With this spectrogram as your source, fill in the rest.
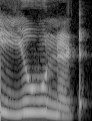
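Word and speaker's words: unit: ठीक है, तो यूनिट देखिए, यूनिट जब हम यूनिट बोलेंगे तो या उच्चारण निकल रहा है शुरू में, तो शुरू का ही उच्चारण देखना है हमें।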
